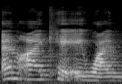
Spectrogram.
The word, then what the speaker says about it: MikayLove: my friend Jen, and I'm not sure if it's pronounced MikayLove or Mikay, I'm not really sure. It's MikayLove.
